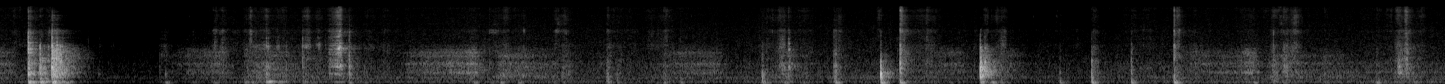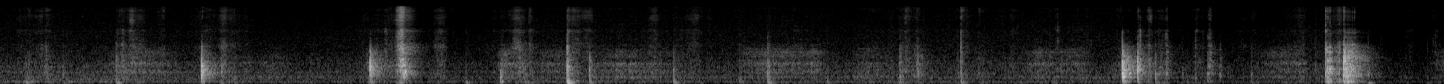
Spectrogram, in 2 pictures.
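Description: A bench scraper cutting pretzel dough into pieces, its edge knocking on a granite countertop in irregular sharp taps every second or two, with soft rubbing and handling of the dough between them.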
